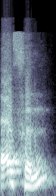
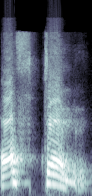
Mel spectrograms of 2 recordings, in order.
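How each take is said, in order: First: The word is said without a t sound. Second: The word is said with a t sound.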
